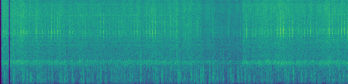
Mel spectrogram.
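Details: Engine at idle: a busy, rapid clatter rides over the engine note, which stays steady throughout; an abnormal noise with no clear cause.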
